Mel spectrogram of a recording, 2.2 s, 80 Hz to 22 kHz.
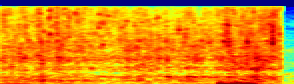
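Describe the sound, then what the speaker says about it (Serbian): Cold water pours steadily from a tap into a large bowl, a continuous close rushing splash that deepens near the end before stopping abruptly. "U jednu veću posudu sipat ću 4 litre hladne vode."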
